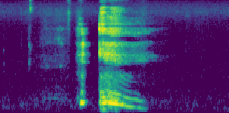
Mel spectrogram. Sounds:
Throat clearing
